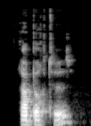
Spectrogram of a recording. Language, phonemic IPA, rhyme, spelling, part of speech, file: French, /ʁa.pɔʁ.tøz/, -øz, rapporteuse, noun, LL-Q150 (fra)-rapporteuse.wav
- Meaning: female equivalent of rapporteur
